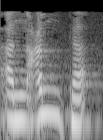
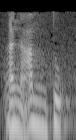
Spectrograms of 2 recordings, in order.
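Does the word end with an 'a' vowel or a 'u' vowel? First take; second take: a; u. First: The final syllable ends in an 'a' vowel. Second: The final syllable ends in a 'u' vowel. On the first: The speaker calls it right. "yang seharusnya dibaca an'amta" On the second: The speaker calls it wrong. "dia membaca an'amtu. Ini kesalahan yang fatal"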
